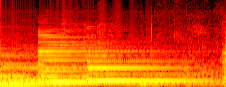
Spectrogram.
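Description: Piano accompaniment playing slow sustained chords. A new chord sounds about half a second in and the bass moves again about a second in, each fading as it rings.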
